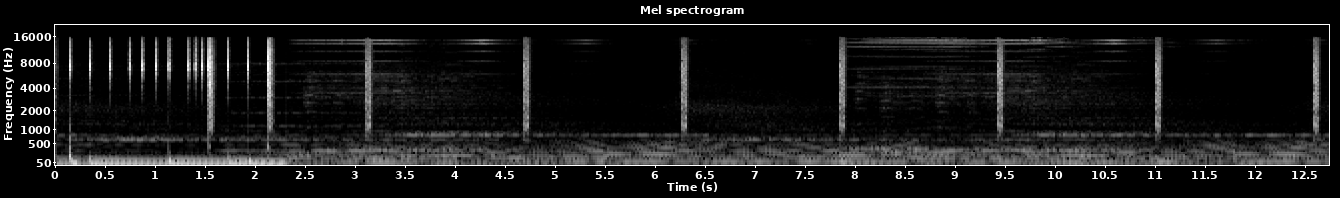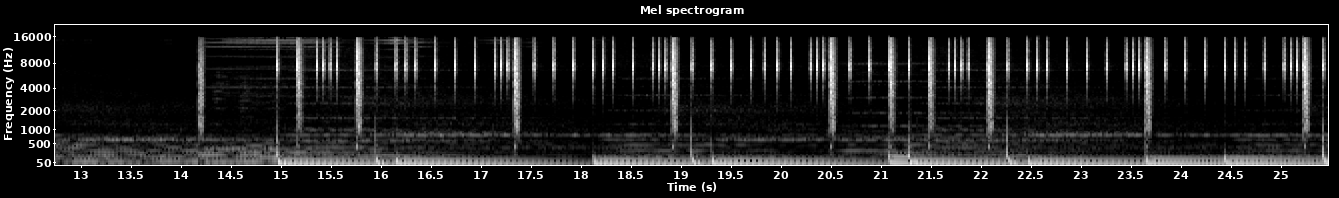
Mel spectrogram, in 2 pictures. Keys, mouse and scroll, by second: 0.2 click, 1.5 click, 2.0 scroll down 3, 2.5-2.9 middle drag, 2.9-5.1 scroll down 1, 5.1-9.2 drag, 9.2-9.6 scroll up 6, 9.6 middle click, 10.5 KP_0, 11.0-11.5 scroll up 3, 11.5-12.1 scroll down 6, 12.1-14.2 middle drag, 14.2-14.7 scroll up 4, 14.9 KP_0, 15.4-16.6 scroll up 8, 18.9-22.1 drag, 22.1-22.9 scroll down 6, 22.9-23.6 scroll down 3, 23.6 scroll down 1, 23.8-25.4 scroll up 10.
